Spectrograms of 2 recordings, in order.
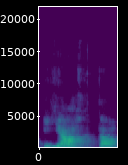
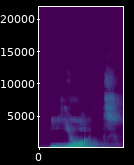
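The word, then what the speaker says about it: yacht: Наступне слово - це слово яхта. І колись дуже давно я також грішила тим, що читала це слово як яхт, але насправді воно читається як йод.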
